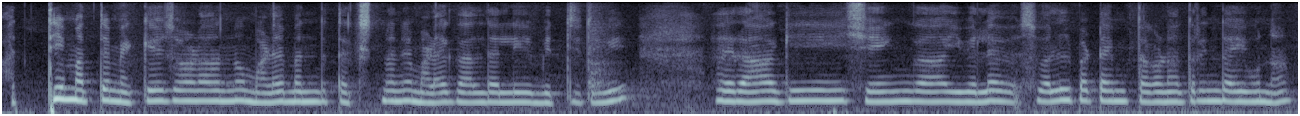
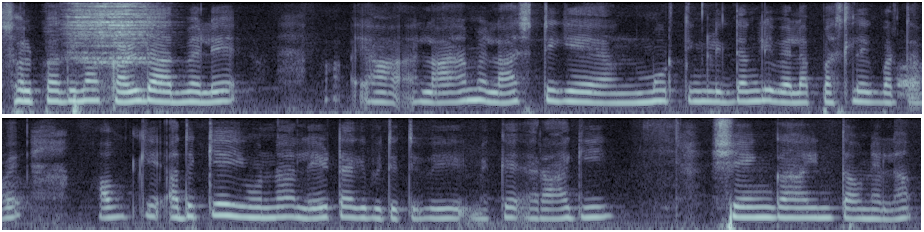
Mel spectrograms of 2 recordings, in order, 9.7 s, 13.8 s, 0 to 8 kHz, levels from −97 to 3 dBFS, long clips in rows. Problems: none marked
